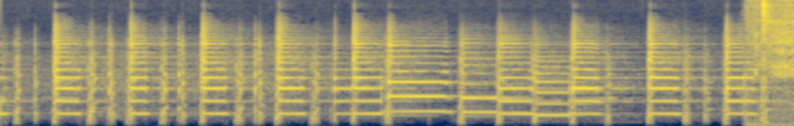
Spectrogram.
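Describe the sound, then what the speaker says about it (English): A distorted electric guitar plays a phrase of plucked and sustained notes, run mono-in, stereo-out through a room reverb pedal, washed in roomy reverb that lingers between notes. "If I put the room reverb on that, mono in and stereo out, it sounds like this."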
